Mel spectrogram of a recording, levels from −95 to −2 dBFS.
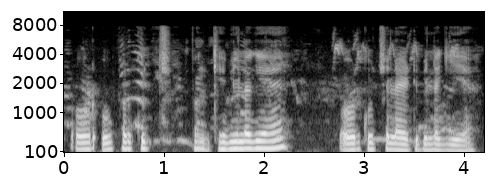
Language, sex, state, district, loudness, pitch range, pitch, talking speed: Hindi, male, Uttar Pradesh, Saharanpur, -16 LUFS, 145-170 Hz, 155 Hz, 185 wpm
